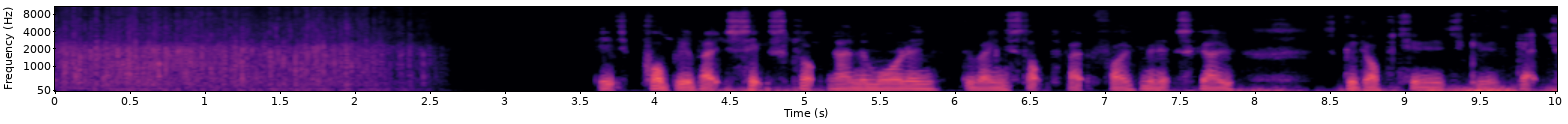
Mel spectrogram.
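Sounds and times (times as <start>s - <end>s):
rain on a tent: 0.0s - 2.6s.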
